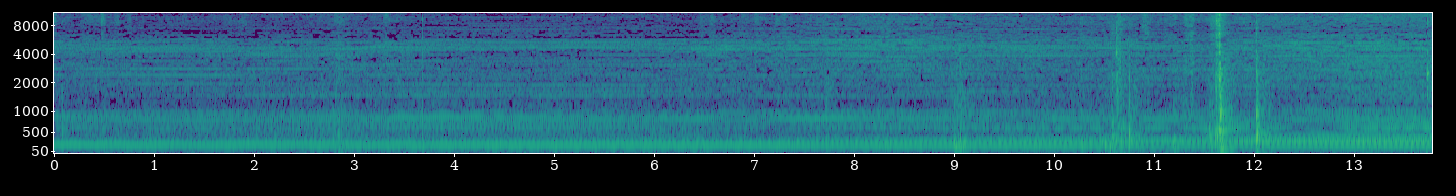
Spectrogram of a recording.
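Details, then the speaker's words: Creality Ender 6 3D printer running: steady, loud electrical-sounding hum near 200 Hz from the base, top fans not spinning, with a few handling clicks; cause unknown. "showing that the fans on the top are not spinning. The sound is coming from the bottom."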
